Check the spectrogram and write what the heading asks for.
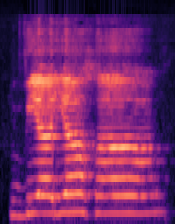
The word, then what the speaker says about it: व्ययः: व्ययः। व्ययः। दो बारी वो का प्रोनाउंसिएशन है ना? यस, क्योंकि वो आधा अक्षर है, उसका द्वित्व होता है। हाँ। आघात लेते हैं तो डबल साउंड होती है उसकी।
